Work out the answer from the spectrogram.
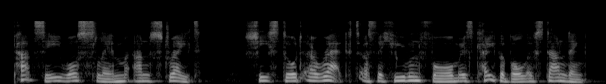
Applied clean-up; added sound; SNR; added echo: none; none; none; none.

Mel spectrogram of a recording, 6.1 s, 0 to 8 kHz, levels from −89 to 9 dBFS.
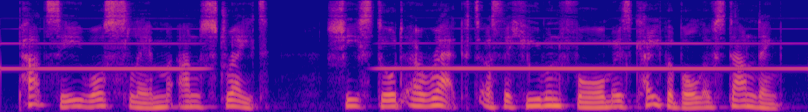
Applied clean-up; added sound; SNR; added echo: none; Wind instrument, woodwind instrument; 11 dB; none.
